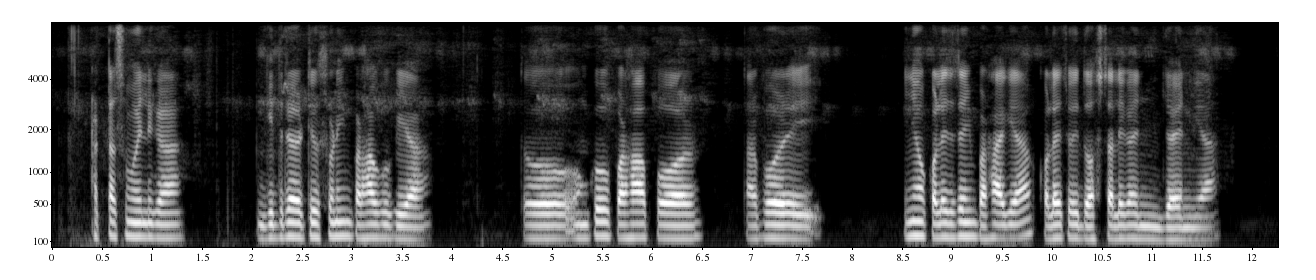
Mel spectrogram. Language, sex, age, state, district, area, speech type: Santali, male, 18-30, West Bengal, Birbhum, rural, spontaneous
